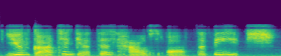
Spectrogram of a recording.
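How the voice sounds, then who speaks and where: Female reader as blustering picture-book judge: high pitch, emphatic, scoffing; lo-fi recording with noise. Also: sing-song, creaky, heavily acted. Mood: scoffing, indignant. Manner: scoffing, emphatic, drawn-out commands. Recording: dull lo-fi sound with background noise.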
